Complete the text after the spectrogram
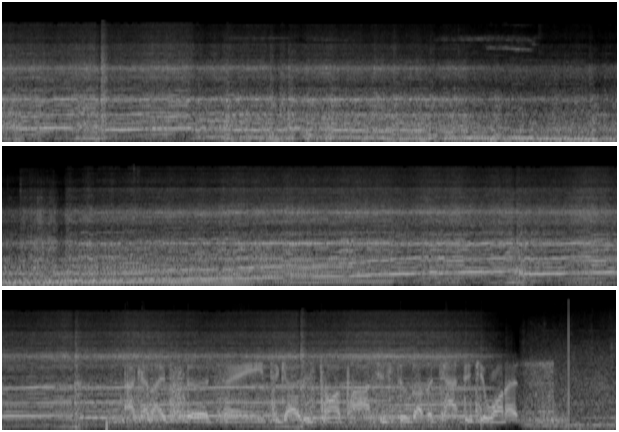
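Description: A racing car engine roars loudly up close, rising and falling in pitch as the car accelerates and shifts gears.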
